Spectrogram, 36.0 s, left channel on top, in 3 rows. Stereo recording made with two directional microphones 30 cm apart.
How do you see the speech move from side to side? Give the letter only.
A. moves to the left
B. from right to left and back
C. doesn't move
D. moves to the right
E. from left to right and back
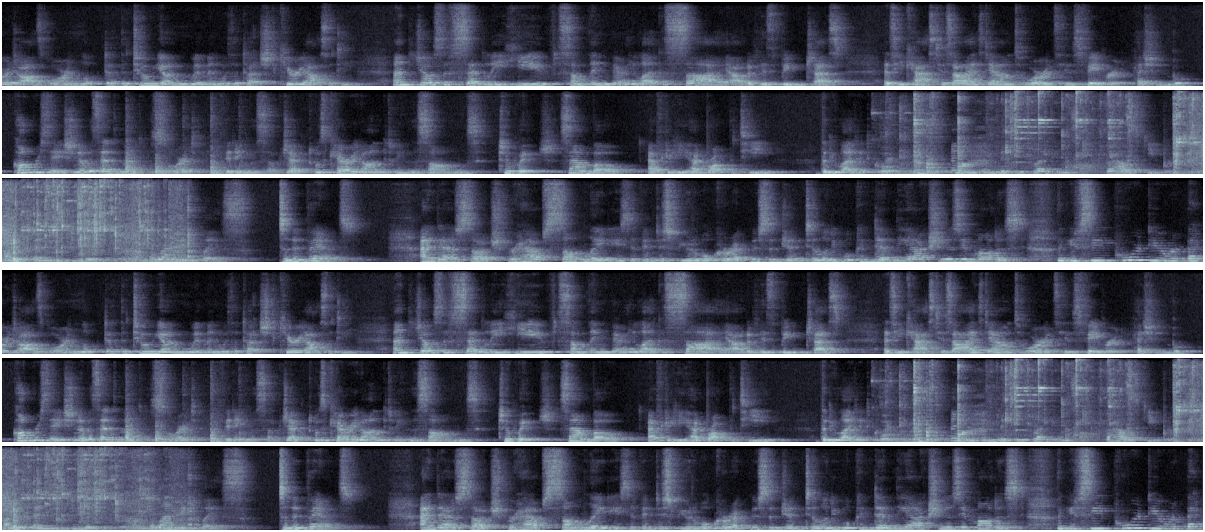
C.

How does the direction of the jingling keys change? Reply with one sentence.
In this clip you hear the jingling keys move from right to left.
